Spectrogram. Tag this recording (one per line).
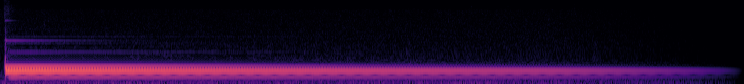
chord
percussion
vibraphone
